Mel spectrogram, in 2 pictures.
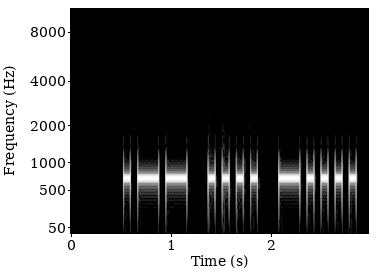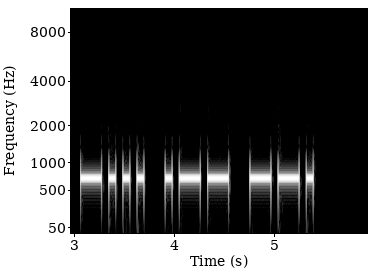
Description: Morse code, heard as a keyed tone, about 17 wpm, 700 Hz. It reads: WH6BWG
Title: USA Call Signs - 6 Characters - Repeated 3x - 17wpm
